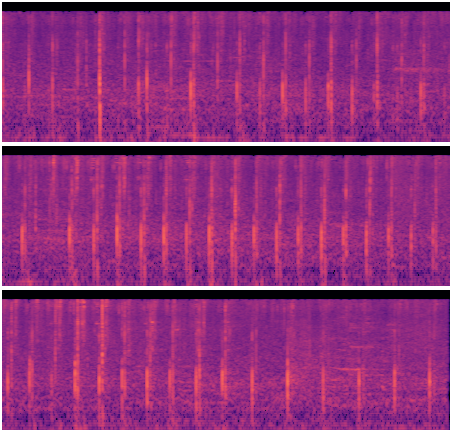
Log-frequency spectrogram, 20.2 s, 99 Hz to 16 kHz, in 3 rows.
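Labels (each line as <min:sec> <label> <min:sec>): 0:00.0 Fast rhythmic footsteps outdoors. 0:20.2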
